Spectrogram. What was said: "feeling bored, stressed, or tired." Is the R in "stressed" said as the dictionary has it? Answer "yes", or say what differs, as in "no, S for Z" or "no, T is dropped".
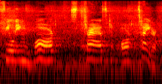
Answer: yes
